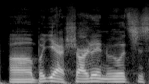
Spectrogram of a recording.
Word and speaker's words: Chardin: up I know I I always said te hard day shard in because that's how it's spelled but um fancier people have been trying to get me to say it the French way um but yeah shardan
